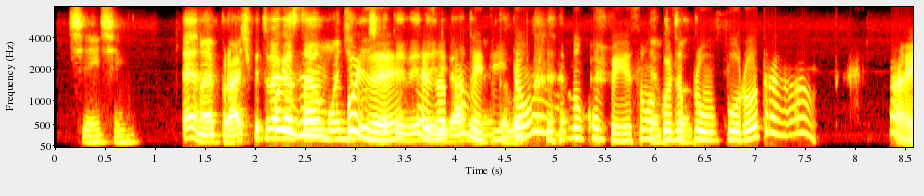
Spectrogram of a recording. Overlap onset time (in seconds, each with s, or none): 2.2 s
